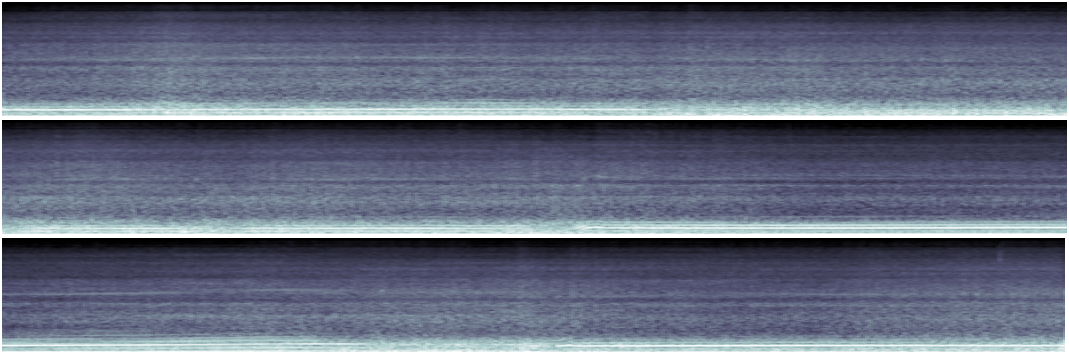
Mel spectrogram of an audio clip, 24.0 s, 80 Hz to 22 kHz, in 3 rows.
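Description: A Kawasaki KZ1000 motorcycle fitted with a Delcovic exhaust pipe accelerates hard, its loud, close engine note climbing steadily through the gears with brief dips at each shift, continuous and steady throughout.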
